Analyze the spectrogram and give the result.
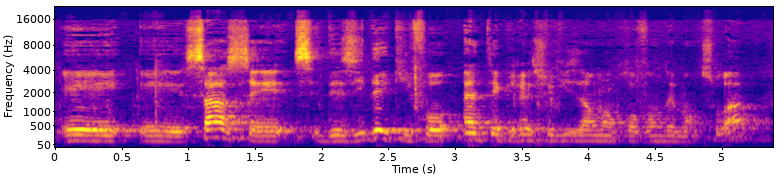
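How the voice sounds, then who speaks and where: A man's voice: medium pitch, a little slow, vocal fry, warm tone, slight background noise. A man as a rabbi giving a religious lesson, emphatic and full of rhetorical questions. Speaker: rabbi teaching a class. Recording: echoey room, mic far off.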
